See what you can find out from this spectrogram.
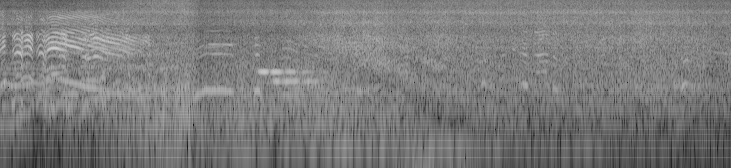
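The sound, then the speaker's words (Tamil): A small unmanned drone used to ferry medical test samples in Malawi flies overhead, giving a steady propeller buzz with shifting, whining harmonics that fade slightly over several seconds. “Drone என்று சொல்லப்படும் ஆளில்லாமல் பறக்கும் சிறிய ரக விமானங்களை பயன்படுத்தி பரிசோதனை மாதிரிகளை விரைவாக எடுத்துச் செல்லக்கூடியதாக உள்ளதால் பாதிக்கப்பட்டுள்ள மக்களை காப்பாற்ற முடியும் என தெரிவிக்கப்படுகிறது.”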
